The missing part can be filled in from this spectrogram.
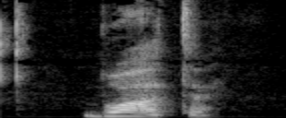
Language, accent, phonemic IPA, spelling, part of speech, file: French, Canada, /bwat/, boîtes, noun, LL-Q150 (fra)-boîtes.wav
- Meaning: plural of boîte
